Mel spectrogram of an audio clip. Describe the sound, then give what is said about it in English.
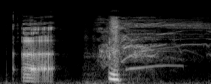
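A woman's fake burp made on command: two croaking belches, a short first one and then a louder one that trails off more slowly. “That was fake. I could have burped on command”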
